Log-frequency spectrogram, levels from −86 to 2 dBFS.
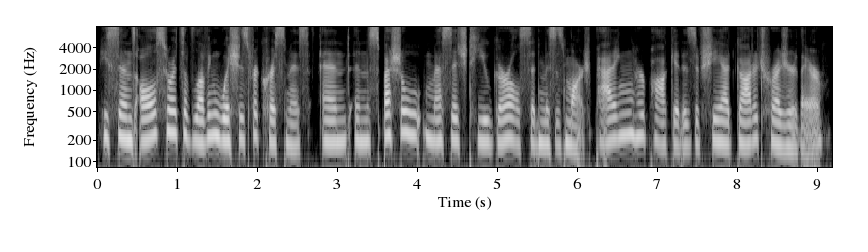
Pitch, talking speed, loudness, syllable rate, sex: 200 Hz, 195 wpm, -20 LUFS, 4.8 syllables/s, female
